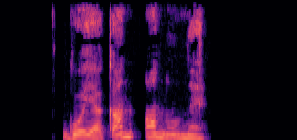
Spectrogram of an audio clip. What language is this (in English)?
Armenian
